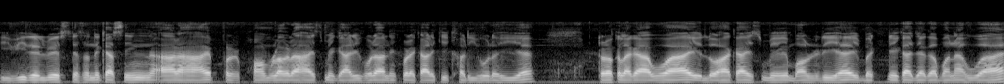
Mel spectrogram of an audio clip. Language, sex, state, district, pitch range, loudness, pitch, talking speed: Hindi, male, Bihar, Muzaffarpur, 100-105 Hz, -16 LUFS, 100 Hz, 240 wpm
